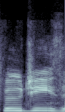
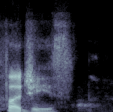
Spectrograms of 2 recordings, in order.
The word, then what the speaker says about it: Fugees: Oh, and but I was just to confirm that that hip hop group from episode 2, that's pronounced Fugees and not Fudgies. Just so we're clear. – Well, there's no D, so it's not fudge.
